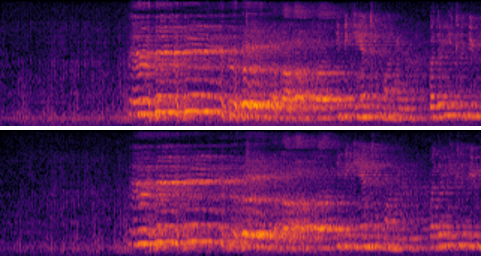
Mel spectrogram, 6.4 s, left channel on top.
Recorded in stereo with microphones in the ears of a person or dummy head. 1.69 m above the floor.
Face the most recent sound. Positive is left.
turn(degrees=80)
